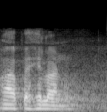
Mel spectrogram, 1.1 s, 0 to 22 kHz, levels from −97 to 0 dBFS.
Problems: constant background noise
